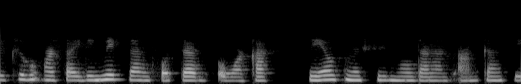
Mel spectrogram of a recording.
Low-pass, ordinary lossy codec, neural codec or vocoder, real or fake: 3.6 kHz; MP3, 24 kbps; codec, 16 kHz, 0.5 kbps, X-Codec, HuBERT features, trained on balanced general audio; fake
